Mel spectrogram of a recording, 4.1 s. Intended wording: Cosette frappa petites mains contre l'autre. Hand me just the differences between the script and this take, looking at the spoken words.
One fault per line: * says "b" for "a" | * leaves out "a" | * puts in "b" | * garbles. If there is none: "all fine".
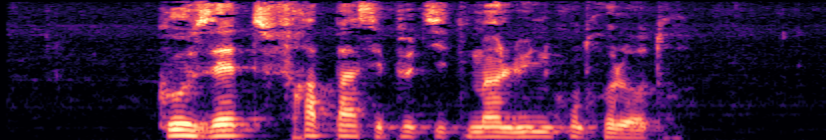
* puts in "ses"
* puts in "l'une"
